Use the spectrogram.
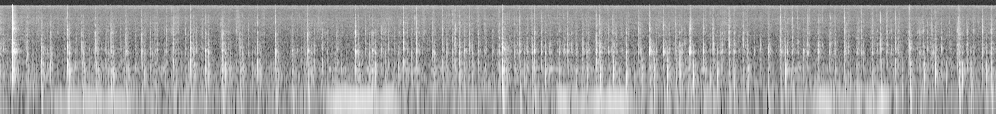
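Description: Long painted nails tap and scratch the sides of a small, hollow, printed green-and-white Aloe face-cream carton held in the hand. A quiet, steady run of many sharp, dry taps mixes with soft scratching rustle, each tap dying away at once. A faint low hum rises and fades underneath at times.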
